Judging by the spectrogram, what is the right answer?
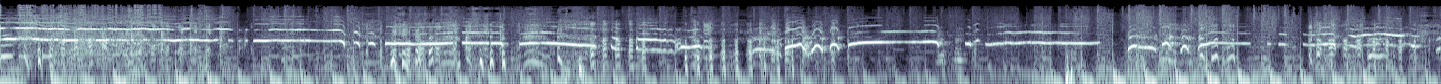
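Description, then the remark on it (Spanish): Shrill, sustained screaming rises and falls continuously, the way riders shriek on a thrill ride at the Warner theme park, sounding thin and phone-like over a steady, thumping rhythmic backing. “Está en la Warner. Ay, …. Enhorabuena, …. Se ha tirado. Gritan menos en el Dragon Khan”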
